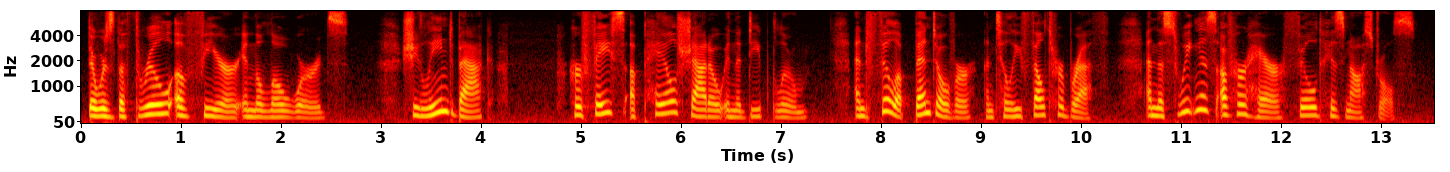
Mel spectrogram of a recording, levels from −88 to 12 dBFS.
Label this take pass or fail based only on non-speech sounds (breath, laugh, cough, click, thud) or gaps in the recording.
pass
